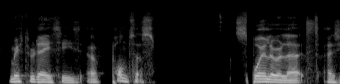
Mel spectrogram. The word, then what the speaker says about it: Mithridates: The Romans were fond of fighting wars against Mithridates, and I checked the pronunciation, Mithridates of Pontus.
